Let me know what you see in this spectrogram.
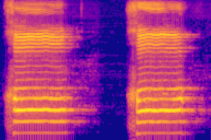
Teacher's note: খ হরফটা যখন আমরা বলবো তখন কণ্ঠনালীর উপরিভাগ থেকে বলবো এবং খ হরফটা আমরা এক আলিফ টানবো।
